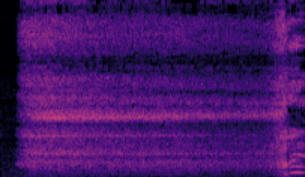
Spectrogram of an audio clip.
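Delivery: long acted-out exhale; nervous sigh. Student told to do a K turn, nervous exhale. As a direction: blow out a long, bracing breath. Imitates breath before the K turn.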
